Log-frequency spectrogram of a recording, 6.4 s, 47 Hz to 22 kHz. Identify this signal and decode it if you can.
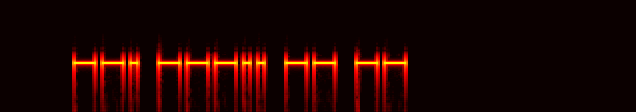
Morse code, heard as a keyed tone, about 17 wpm, 700 Hz. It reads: G8MM
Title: DXCC-100 Call Signs - 4 Characters - Repeated 3x - 17wpm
